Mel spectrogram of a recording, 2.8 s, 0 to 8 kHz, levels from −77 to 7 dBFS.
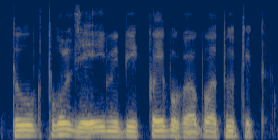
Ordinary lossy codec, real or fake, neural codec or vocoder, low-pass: none; fake; codec, 44.1 kHz, 2.6 kbps, SNAC; 7.2 kHz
